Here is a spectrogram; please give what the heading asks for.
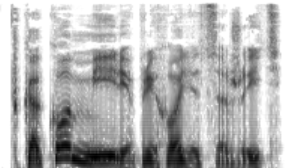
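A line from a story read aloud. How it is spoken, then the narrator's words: Sighing. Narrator (Russian): Анжела вздохнул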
